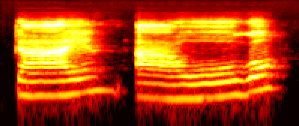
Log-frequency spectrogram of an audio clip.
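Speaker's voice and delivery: slow "Caen, ahogo", each vowel its own syllable; split hiatus. Shown as a demonstration. Teacher showing hiatus examples, vowels slowly separated. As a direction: pull apart ca-en and a-ho-go.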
